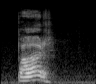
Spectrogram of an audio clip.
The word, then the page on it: paar: Xyzyl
